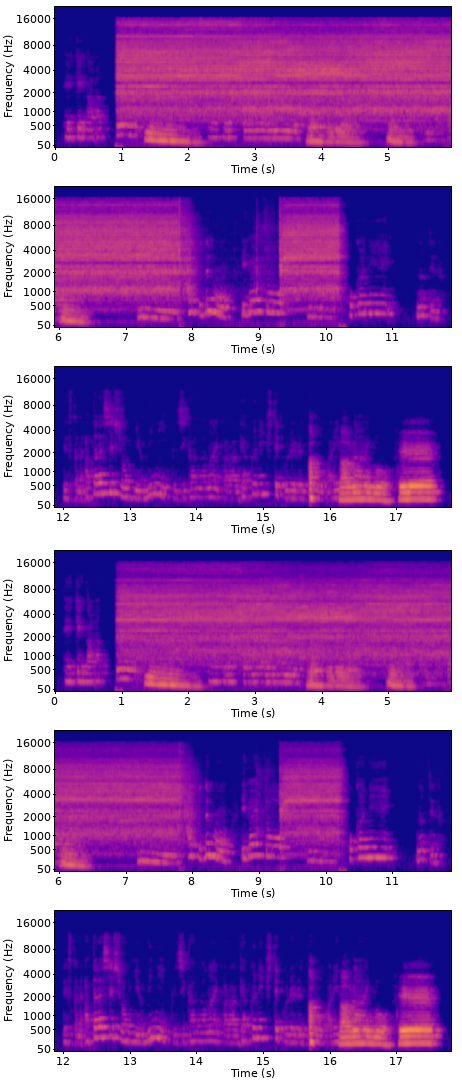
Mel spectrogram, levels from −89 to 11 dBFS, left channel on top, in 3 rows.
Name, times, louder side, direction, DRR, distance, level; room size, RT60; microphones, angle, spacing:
voice 1, 0.1-1.7 2.2-4.6 5.1-6.4 7.2-11.0 11.4-11.7 12.0-16.6, right 1 dB, 45° right, 4 dB, 5.3 m, -44 dB
sound 1, 0.9-8.0 8.9-9.0 9.3-10.2, left 4 dB, 30° left, 3.7 m, -31 dB
voice 2, 1.3-2.1 3.8-4.6 5.0-5.4 6.0-6.4 15.7-15.8 16.1-17.5, right 1 dB, 10° right, 6 dB, 1.1 m, -29 dB
24.5 x 9.1 x 2.3 m, 0.26 s
head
